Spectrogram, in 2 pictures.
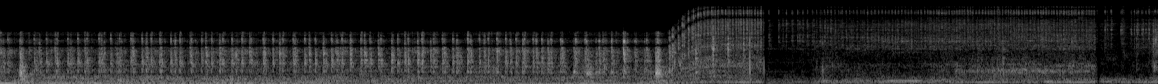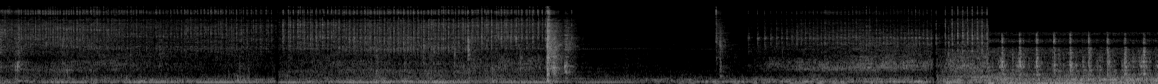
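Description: Small toy car wheels roll softly along a hard surface.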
